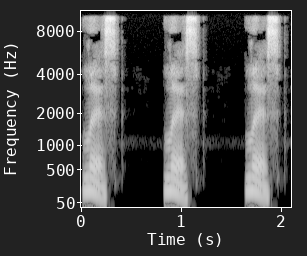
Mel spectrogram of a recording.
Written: lisp

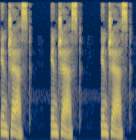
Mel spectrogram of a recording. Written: Inngest

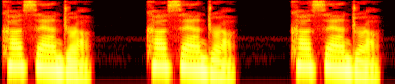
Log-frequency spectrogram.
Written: cassandra

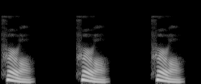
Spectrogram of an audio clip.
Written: perl

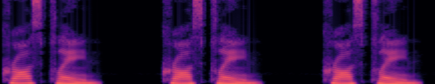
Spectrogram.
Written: crossplane

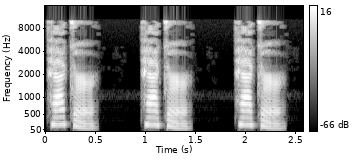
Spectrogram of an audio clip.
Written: packer

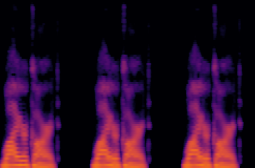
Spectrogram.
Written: wireguard

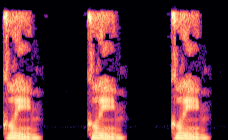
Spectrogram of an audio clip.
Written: gleam

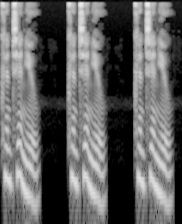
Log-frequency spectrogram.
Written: continue

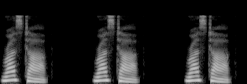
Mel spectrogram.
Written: rustup

